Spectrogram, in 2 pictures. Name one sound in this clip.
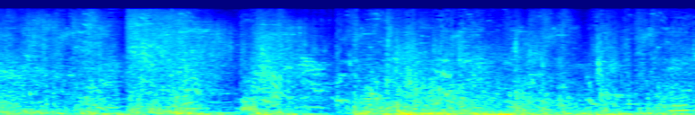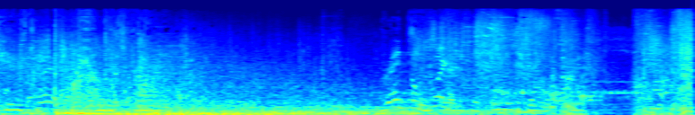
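Fantasy game spells crackle and hit in a busy fight.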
